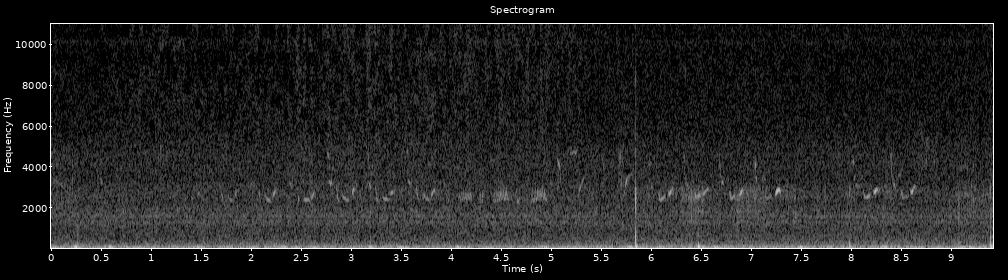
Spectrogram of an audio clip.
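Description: Small birds chirping in quick, repeated high notes, over a low steady rumble, with a single sharp click about six seconds in.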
